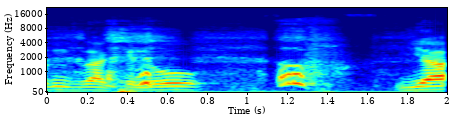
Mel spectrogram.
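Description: A man talking, broken about a second in by a short, breathy vocal sound like a gasp, before speech resumes.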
